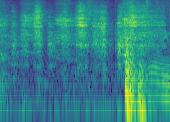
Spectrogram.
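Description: A person panting heavily in short breaths. About one and a half seconds in, a loud strained vocal cry starts and carries on.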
